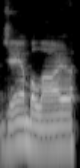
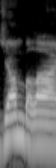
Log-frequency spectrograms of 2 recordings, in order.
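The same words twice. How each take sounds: First: It is pronounced the way an outsider said it. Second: It is pronounced the way locals say it. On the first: The speaker calls it wrong. "not jambalaya" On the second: The speaker calls it right. "It's jambalaya"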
